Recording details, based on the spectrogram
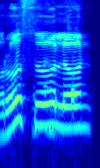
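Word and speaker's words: رَسُولٌ: হবে মোটা হবে যেমন রসুলুন রসুলুন রু মোটা রসুল রসুলুন র এর উপর পেশ আছে তাই র মোটা উচ্চারণে হবে রসুলুন বলি রসুল বলেন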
